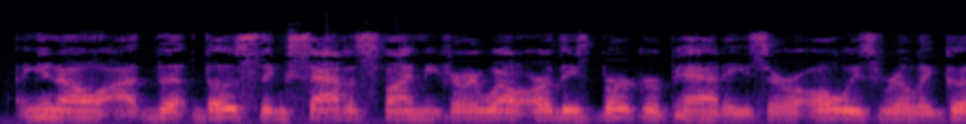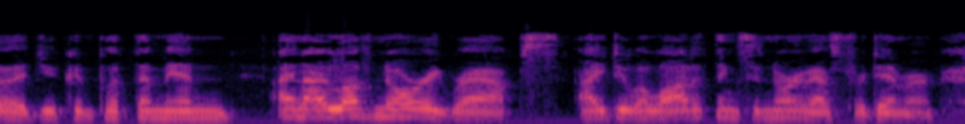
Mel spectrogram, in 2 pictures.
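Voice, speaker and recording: At a fairly quick pace, a woman speaks at a fairly low pitch with vocal fry and fairly even intonation. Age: 70s. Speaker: raw food advocate. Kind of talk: casual chat.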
